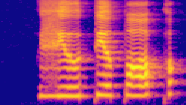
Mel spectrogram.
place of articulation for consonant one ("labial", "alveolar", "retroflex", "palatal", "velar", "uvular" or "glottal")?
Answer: labial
